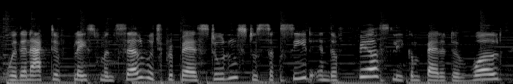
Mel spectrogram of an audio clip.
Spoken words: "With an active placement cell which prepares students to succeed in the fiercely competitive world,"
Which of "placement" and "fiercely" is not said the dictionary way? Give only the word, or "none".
none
